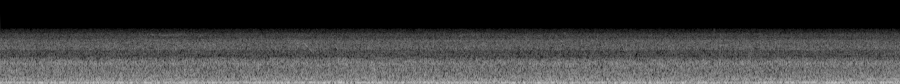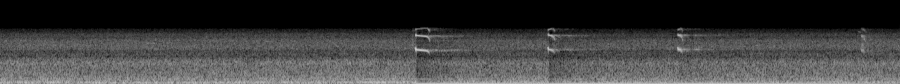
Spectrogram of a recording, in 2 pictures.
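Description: Steady low outdoor rumble. Near the end, a bird gives a short falling call four times, each about a second and a half apart.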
